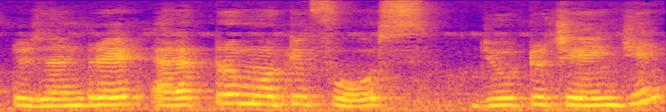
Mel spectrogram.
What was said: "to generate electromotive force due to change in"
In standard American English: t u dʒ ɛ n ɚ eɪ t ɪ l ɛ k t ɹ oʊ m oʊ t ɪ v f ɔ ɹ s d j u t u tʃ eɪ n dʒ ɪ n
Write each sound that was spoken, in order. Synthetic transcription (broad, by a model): t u dʒ ɛ n ɚ eɪ t ɪ l ɛ k t ɹ oʊ m oʊ t ɪ v f ɔ ɹ s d j u t u tʃ eɪ n dʒ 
